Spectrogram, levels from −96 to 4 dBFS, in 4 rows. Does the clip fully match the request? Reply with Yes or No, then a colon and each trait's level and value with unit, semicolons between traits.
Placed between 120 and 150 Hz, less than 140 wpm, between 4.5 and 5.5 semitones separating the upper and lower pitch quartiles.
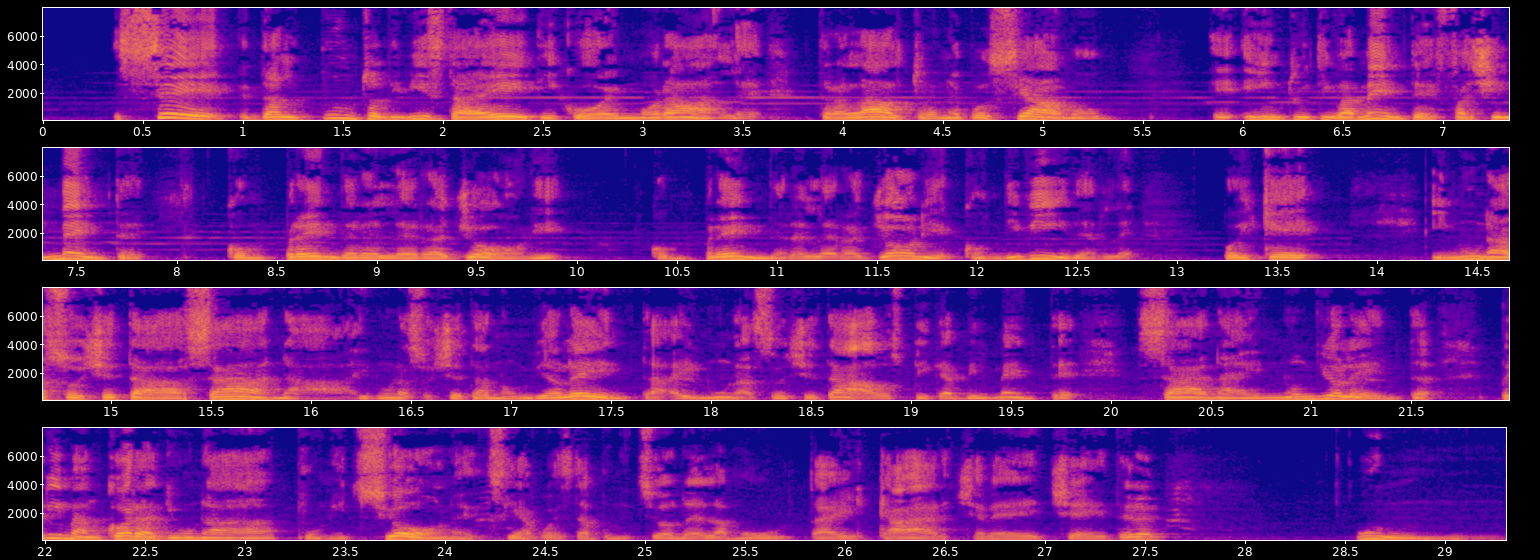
Yes: medium, 140 Hz; slow, 115 wpm; average, 5.0 semitones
